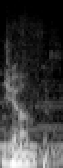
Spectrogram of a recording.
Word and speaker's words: JMP: recommend learning jump JMP it's just pronounced jump you get that on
